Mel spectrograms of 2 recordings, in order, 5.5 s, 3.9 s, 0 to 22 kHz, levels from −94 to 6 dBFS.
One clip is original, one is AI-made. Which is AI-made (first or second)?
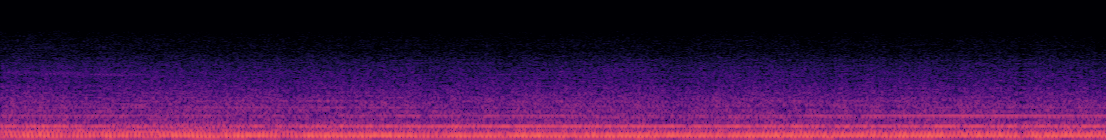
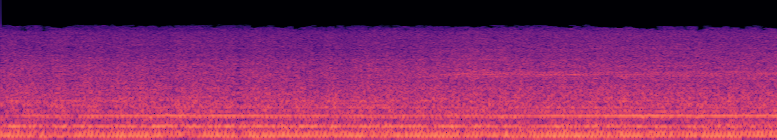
second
